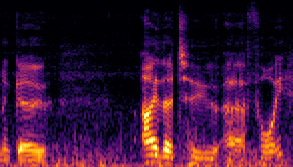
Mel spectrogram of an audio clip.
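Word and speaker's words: Fowey: So, uh this morning, we're going to go either to uh Foy Foy River. Um for those not familiar, you might think of it as Fouy because it's spelled F O W E Y.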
